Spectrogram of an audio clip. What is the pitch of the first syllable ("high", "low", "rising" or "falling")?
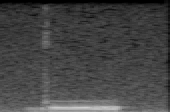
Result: low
